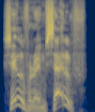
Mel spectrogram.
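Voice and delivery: high, drawn-out astonished cry; startled lookout's slow exclamation; cry of surprise. A narrator's reading. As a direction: cry out slowly in loud surprise. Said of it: "with a cry of surprise".

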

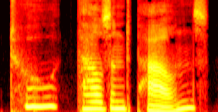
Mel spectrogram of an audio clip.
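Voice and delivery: slow, dazed, stunned question; dizzy disbelief. A narrator's reading. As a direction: repeat it as if reeling. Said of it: "she repeated dizzily".

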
